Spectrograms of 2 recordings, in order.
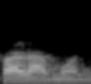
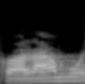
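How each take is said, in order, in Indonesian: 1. Kata ini berakhir dengan bunyi n. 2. Kata ini berakhir dengan vokal, tanpa n. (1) "tapi kolamun. Kan tidak ada alif lamnya" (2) "Bukan kolamu Ibu"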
